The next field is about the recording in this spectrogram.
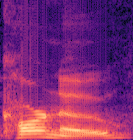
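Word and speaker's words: Carnot: so a guy named Carno the t is silent uh started studying what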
